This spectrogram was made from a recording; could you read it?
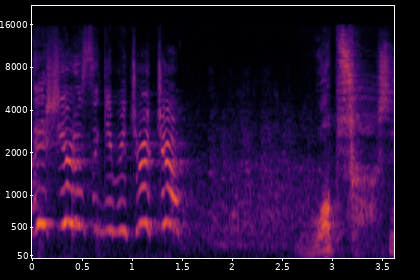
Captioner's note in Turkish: Gülme efekti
